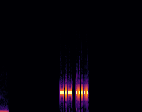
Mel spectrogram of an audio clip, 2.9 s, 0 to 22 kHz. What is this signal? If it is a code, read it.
Morse code, heard as a keyed tone, about 46 wpm, 700 Hz. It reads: K5
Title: USA Call Sign Prefixes - Repeated 2x - 45wpm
